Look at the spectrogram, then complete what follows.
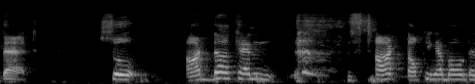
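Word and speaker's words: আড্ডা: to find an exact english translation it is pronounced as ada it's a bengali word it's kind of having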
